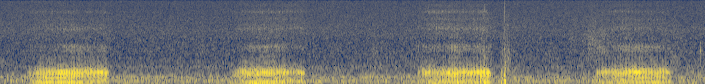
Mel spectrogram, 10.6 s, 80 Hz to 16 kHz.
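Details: Female sleeping with her eyes open and snoring: four rhythmic, rattling snores, each on the in-breath, about 22 a minute, with quiet pauses between.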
